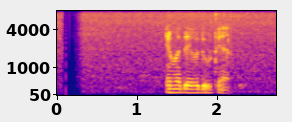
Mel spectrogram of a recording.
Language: Sinhala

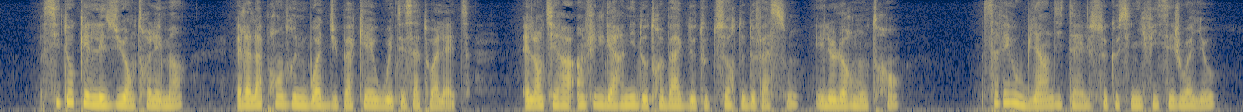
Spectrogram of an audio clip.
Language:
French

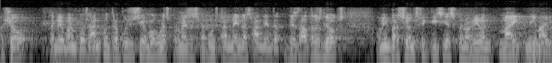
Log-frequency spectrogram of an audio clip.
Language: Catalan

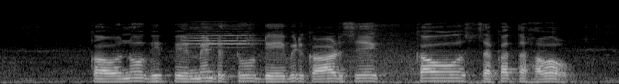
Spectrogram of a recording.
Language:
Bhojpuri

